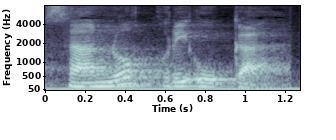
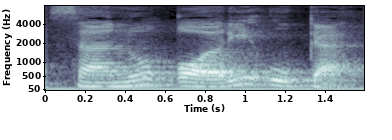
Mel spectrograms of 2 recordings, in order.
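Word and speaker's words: سَنُقْرِئُكَ: tadi di bagian ini memang tulisan Latinnya sanuqriuka tapi kita harus bacanya sanuqoriuka qof sukunnya dipantulkan karena ini huruf Qalqalah terus di bagian ini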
